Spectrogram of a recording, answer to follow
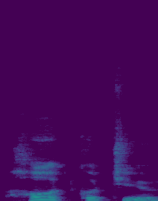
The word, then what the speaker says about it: haute couture: 4 is haute couture. Is this how you say it? Pretty much. Yeah. I mean, it's French, not English, but yeah, I think you got it.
